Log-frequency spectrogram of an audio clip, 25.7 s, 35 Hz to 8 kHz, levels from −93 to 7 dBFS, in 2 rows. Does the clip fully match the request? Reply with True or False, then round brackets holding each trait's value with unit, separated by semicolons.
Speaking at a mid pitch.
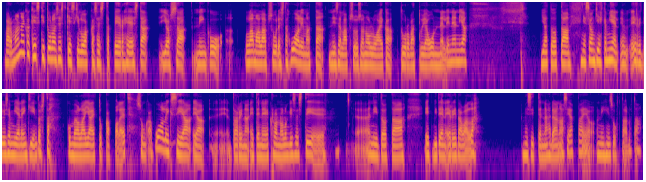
True (170 Hz)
